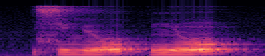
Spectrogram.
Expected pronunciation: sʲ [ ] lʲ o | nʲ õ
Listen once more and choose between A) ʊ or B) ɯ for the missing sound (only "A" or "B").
B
